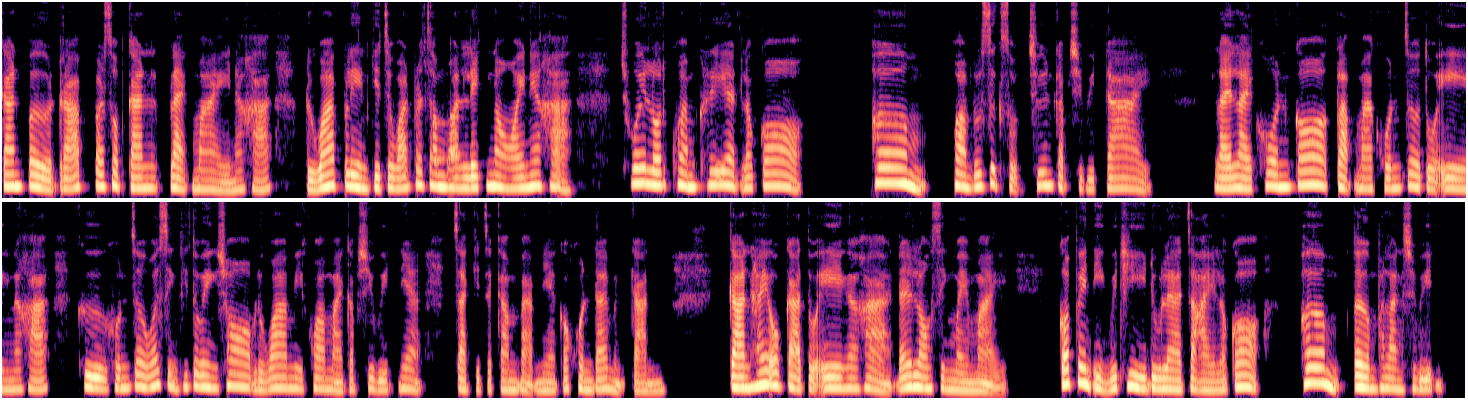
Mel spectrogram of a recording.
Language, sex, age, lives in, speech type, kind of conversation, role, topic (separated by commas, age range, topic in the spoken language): Thai, female, 45-49, Thailand, read, expert-assistant, expert, สุขภาพใจสำคัญกับชีวิตแค่ไหน?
